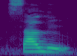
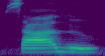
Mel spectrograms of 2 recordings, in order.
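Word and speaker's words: salut: word in French is Salo Salo note that we do not pronounce that final T we'll talk about this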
